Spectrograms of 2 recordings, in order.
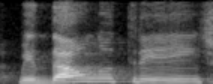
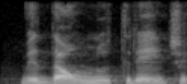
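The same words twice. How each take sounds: First: It is shouted at full volume. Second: It is said softly and quietly. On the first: The body demands desperately. "ele vai gritar" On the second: The body makes a gentle first request. "começou falando baixinho ali para você"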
